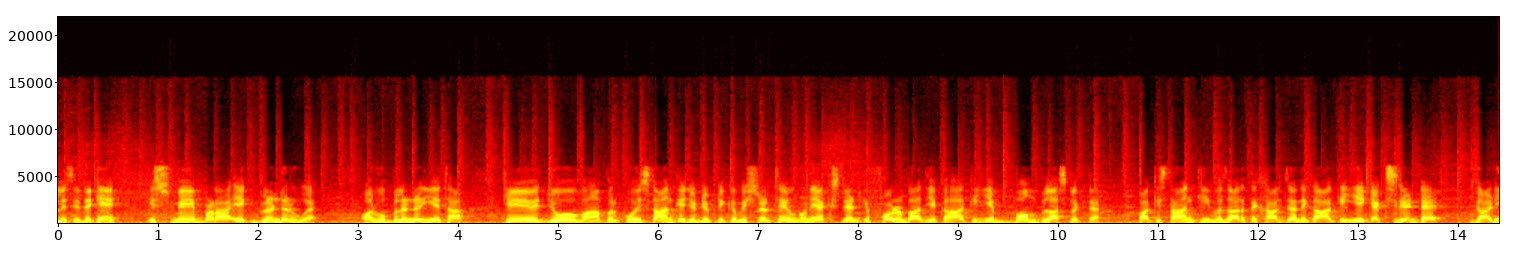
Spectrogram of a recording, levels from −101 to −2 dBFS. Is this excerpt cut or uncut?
uncut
